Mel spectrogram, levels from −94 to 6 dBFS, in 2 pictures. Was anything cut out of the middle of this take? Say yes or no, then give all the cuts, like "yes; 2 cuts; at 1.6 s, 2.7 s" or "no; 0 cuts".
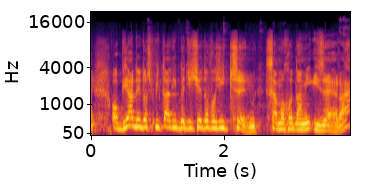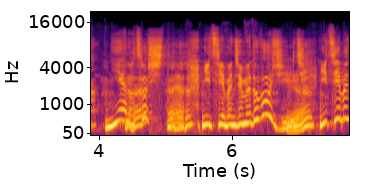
yes; 1 cut; at 4.0 s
